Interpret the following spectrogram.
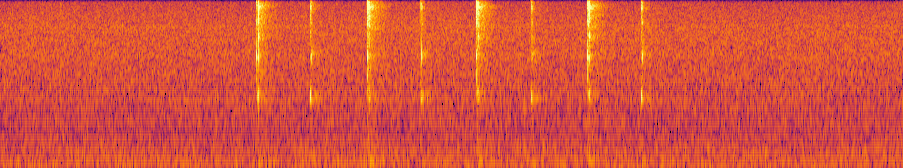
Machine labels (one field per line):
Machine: valve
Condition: normal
